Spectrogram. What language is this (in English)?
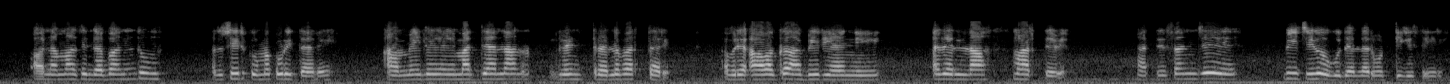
Kannada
